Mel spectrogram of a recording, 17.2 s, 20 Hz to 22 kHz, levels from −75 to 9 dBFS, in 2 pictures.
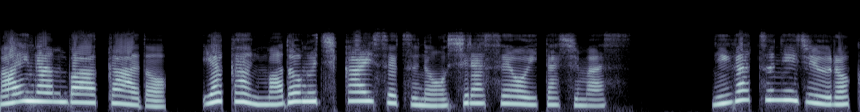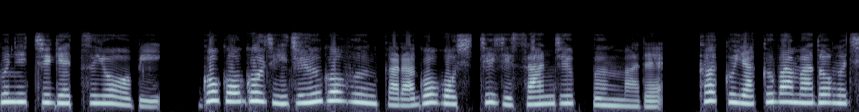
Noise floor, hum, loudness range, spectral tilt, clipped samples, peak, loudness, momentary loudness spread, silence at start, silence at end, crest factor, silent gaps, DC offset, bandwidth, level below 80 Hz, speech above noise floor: -71 dBFS; none; 4 LU; -5.5 dB/octave; under 0.1%; 0 dBFS; -12 LUFS; 9 LU; 0 s; 0 s; 12 dB; none; under 0.1%; 7.6 kHz; -56 dBFS; 60 dB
